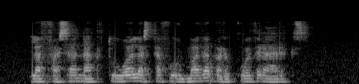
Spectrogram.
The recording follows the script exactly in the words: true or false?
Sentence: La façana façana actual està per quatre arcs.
false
